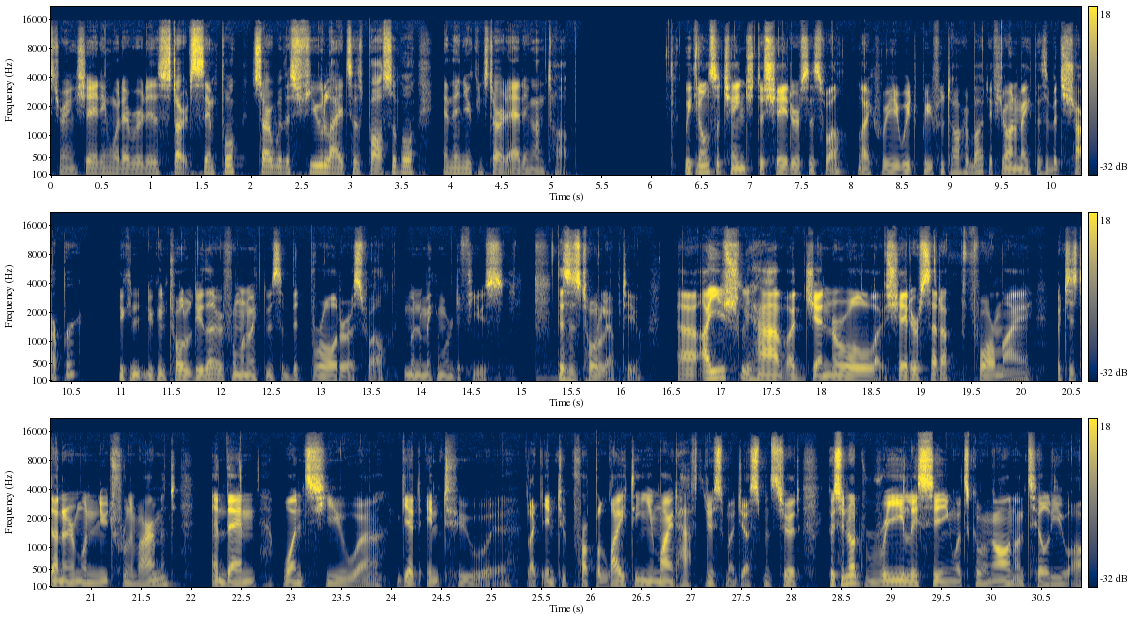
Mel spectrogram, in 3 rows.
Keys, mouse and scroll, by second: 1.5 click, 10.0-12.7 drag.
